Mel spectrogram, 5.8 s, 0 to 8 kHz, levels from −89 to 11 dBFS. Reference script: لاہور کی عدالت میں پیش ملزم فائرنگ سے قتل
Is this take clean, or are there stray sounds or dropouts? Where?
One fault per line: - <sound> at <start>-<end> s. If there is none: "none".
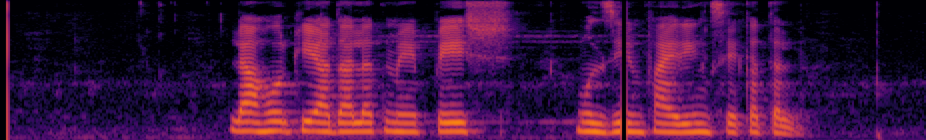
- dropout at 3.9-3.9 s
